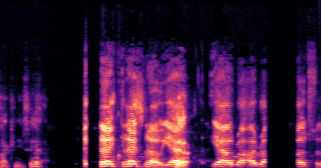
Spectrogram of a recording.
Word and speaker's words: Gniezno: And how do you remember the times of the starts in Gazeno? Greetings. Is that right? How do you pronounce that? Can you see it? Gniezno, yeah.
